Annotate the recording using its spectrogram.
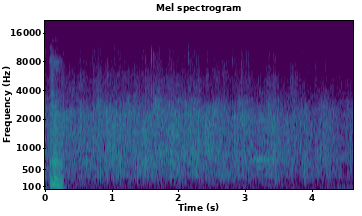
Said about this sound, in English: Would you agree with me and clap your hands to the Lord?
